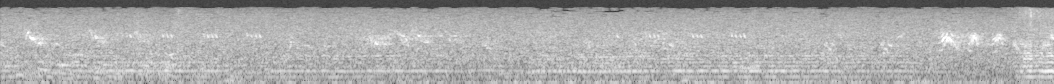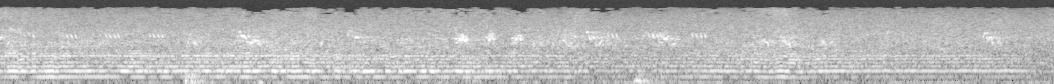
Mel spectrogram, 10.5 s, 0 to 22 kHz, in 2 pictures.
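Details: Honeybees among flowering Siberian chrysanthemum in Gangwon Province, South Korea, autumn, 1 October 2020. A moderate drone jumps louder halfway as a bee comes close, keeping a full, even, layered buzz, with light high chirping throughout.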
